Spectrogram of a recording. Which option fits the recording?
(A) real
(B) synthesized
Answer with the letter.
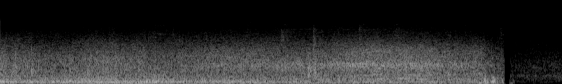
A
